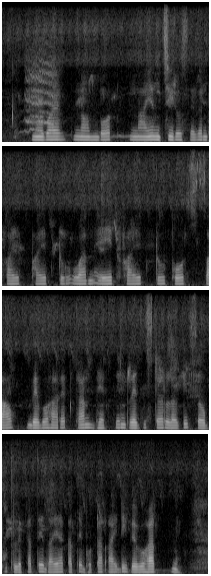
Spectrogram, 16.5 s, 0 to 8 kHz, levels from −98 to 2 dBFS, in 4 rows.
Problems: none marked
